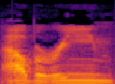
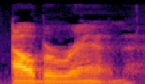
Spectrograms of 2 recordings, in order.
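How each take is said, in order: First: The name ends with a 'reen' sound. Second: The name ends with a 'ran' sound. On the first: The speaker calls it wrong. "most people, they're like" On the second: The speaker calls it right. "actually Albaran"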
